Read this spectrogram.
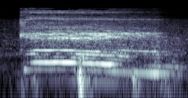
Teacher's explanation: the front part of the tongue arches up towards the roof of the mouth, while the tongue tip remains down. When you see this symbol followed by this symbol, it's no longer a pure a.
